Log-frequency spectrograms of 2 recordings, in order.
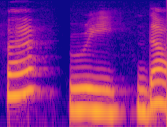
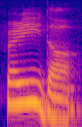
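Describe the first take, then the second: First: "Farida" slowly split as fa, ri, da; three separate beats on "Farida"; syllable by syllable. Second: Said in the usual way. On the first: Shown as a demonstration. Teacher has class repeat, "Farida" broken in three. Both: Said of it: "तीन syllables में divide".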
